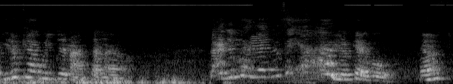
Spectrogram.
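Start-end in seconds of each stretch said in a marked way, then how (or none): 2.1-3.1 much higher, softer pleading; mock cry for rescue. A person in a fire pleading to be rescued. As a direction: plead to be saved.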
